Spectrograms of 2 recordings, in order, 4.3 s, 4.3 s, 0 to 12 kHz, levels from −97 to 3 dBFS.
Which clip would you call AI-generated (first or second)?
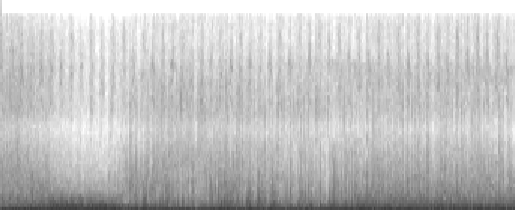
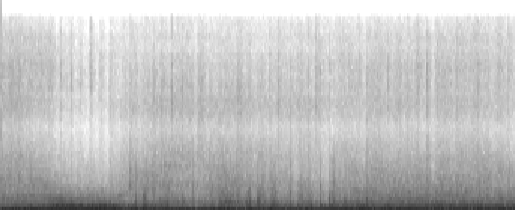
second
